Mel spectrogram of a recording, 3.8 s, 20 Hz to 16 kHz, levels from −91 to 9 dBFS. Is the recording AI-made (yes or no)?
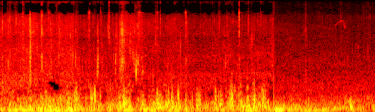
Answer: no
